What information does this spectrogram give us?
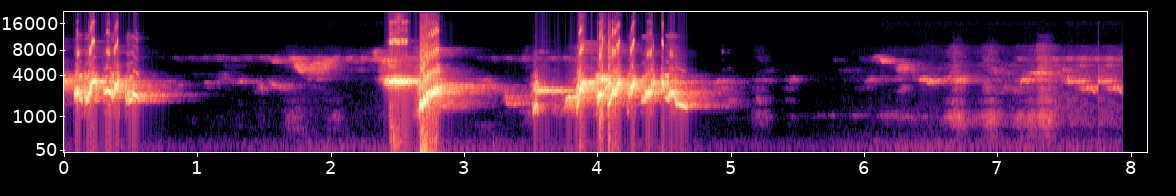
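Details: Red-whiskered bulbul singing: bright, warbled chirping phrases in bursts, one short phrase, a pause, then two louder rich rolling phrases, ending in quieter scattered twitters; quiet background.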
